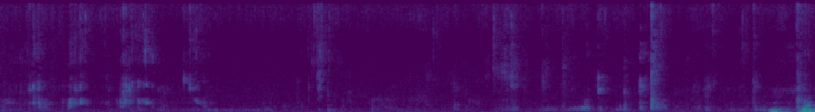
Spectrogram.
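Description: Faint, close-up chewing and biting of a chicken burger: a scattered run of short, soft wet mouth clicks.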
